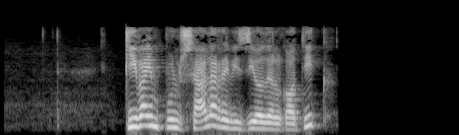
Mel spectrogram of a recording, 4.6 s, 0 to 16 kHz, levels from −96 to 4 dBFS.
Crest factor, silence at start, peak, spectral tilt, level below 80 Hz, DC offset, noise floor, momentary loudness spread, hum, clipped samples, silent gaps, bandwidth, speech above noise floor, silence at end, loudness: 18 dB; 1.25 s; -2 dBFS; -3.5 dB/octave; -60 dBFS; under 0.1%; -59 dBFS; 9 LU; none; under 0.1%; none; 7.8 kHz; 44 dB; 1.45 s; -15 LUFS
